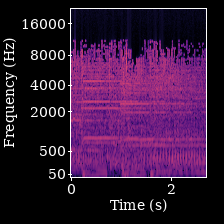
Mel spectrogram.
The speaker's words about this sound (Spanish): Como sabéis, grabo en el coche y ahora mismo está lloviendo. Así que como está lloviendo, aparte del típico repiqueteo de la lluvia sobre el parabrisas, pues también podréis estar escuchando cómo el limpia parabrisas va haciendo su trabajo.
